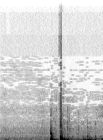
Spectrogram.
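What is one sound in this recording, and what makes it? A bottle knocks against a table close by.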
